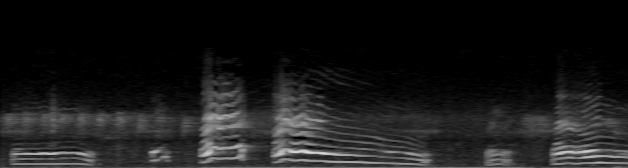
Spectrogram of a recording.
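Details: A fearful puppy cries for its mother with long, drawn-out whines, one sliding slowly downward for over a second, plus short yips between; steady low electrical hum in the background.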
